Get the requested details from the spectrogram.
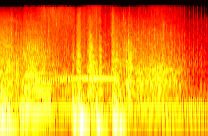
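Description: A motorcycle skids and slides in the dirt.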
